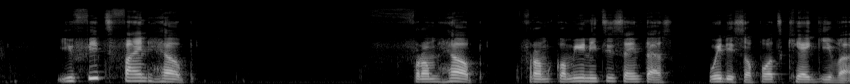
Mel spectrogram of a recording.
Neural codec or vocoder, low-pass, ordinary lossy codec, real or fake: none; 14.4 kHz; none; real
